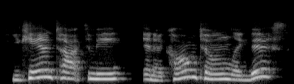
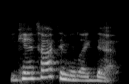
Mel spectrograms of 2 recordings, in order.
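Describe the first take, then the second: First: "can" lifted and held with a rising tune; stress on can. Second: Said in the usual way. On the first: Shown as a demonstration. Mom showing her teen the calm way to talk, stressing "can". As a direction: lean on the word "can" and keep it encouraging.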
